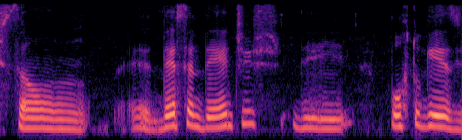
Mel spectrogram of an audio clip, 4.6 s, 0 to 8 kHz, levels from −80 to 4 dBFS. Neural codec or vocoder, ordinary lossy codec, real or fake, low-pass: vocoder, 22.05 kHz, 80 mel bands, HiFi-GAN; AAC, 48 kbps; fake; 7.2 kHz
